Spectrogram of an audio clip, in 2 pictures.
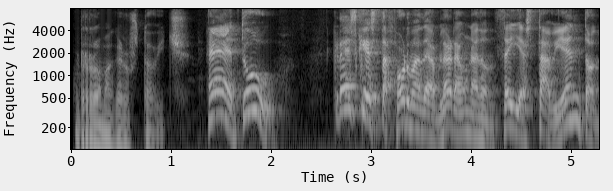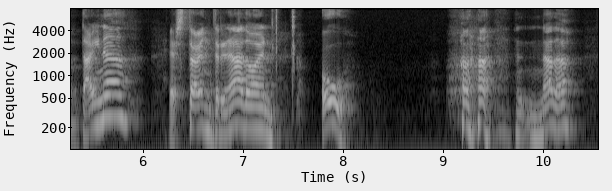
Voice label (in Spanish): Audio Espanol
